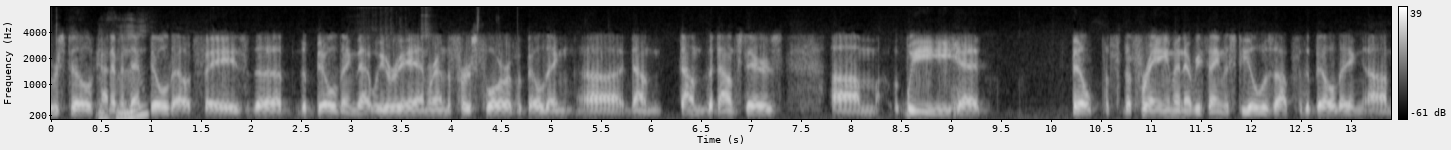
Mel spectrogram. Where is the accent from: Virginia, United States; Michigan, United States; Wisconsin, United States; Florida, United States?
Wisconsin, United States; Oregon; We both went to school in Oregon, South Madison. We grew up in Oregon and met each other in seventh grade and kind of just hung out throughout the years.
